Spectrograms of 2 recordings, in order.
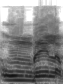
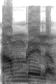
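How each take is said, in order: First: The word begins with a rounded 'oo' vowel. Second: The word begins with an open 'uh' vowel. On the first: The speaker calls it wrong. "আমরা উমব্রেলা বলি না" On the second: The speaker calls it right. "আমরা কি বলি আমব্রেলা বলি"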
